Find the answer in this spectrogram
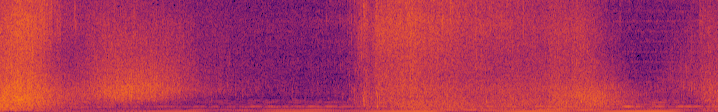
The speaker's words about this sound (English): And you can still hear the soft, gentle waves lulling you to sleep.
